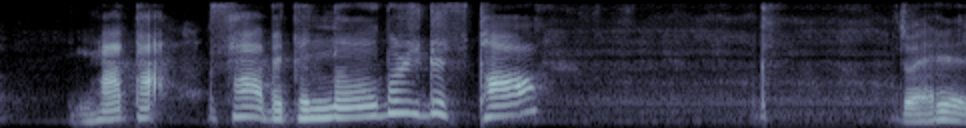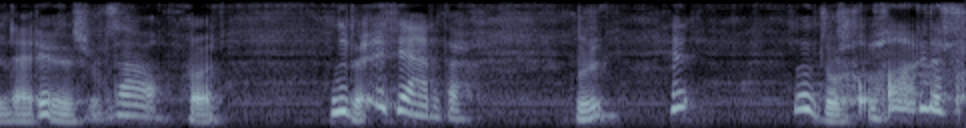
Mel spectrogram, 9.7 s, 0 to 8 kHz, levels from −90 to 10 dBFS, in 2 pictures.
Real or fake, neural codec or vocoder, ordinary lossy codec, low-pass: fake; autoencoder, 22.05 kHz, a latent of 192 numbers a frame, VITS, trained on one speaker; none; 7.2 kHz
